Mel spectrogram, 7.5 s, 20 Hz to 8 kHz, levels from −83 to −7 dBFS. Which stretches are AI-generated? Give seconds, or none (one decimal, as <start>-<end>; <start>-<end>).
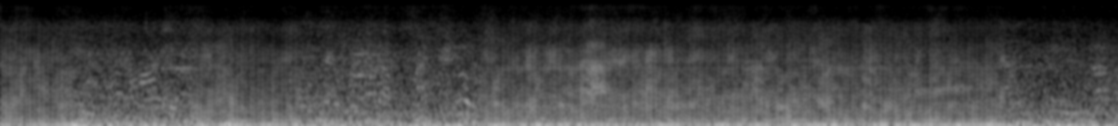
0.0-0.5; 1.3-2.0; 3.2-6.7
